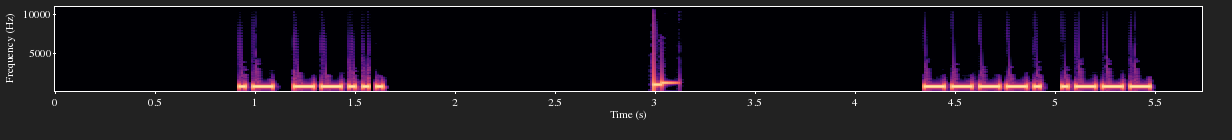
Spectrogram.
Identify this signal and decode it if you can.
Morse code, heard as a keyed tone, about 36 wpm, 700 Hz. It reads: A 7 9 J
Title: Single-Letter Single-Number 35wpm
